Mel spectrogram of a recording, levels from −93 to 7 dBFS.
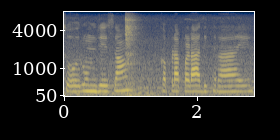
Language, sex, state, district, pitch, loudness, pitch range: Hindi, female, Madhya Pradesh, Dhar, 205 Hz, -15 LUFS, 195-210 Hz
